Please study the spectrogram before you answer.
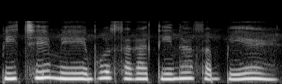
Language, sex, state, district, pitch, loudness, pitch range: Hindi, female, Arunachal Pradesh, Papum Pare, 260 Hz, -12 LUFS, 250-275 Hz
